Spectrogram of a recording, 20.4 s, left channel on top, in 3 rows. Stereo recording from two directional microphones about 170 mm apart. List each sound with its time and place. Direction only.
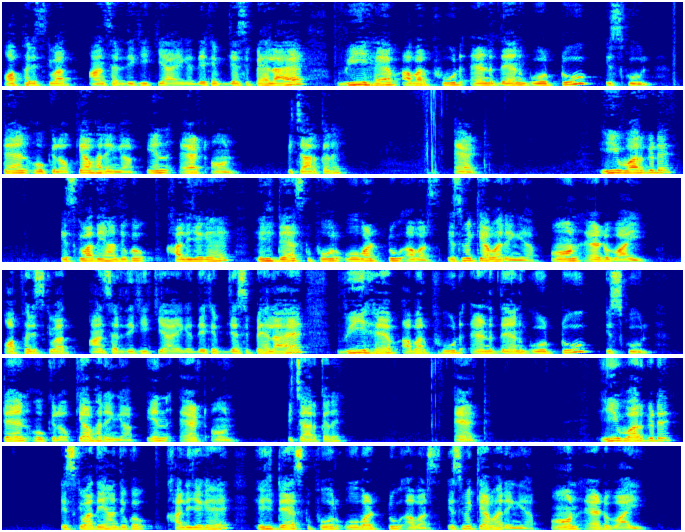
0.0 s speech: 25° right (ahead or behind)
11.3 s speech: 20° right (ahead or behind)
12.7 s speech: 20° right (ahead or behind)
